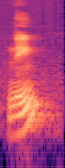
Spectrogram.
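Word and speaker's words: 您: And ning is the last syllable of the word melanin, read in the second tone. Melanin, ning.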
